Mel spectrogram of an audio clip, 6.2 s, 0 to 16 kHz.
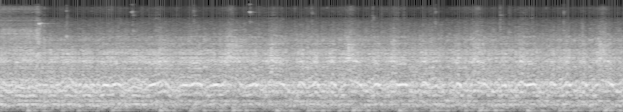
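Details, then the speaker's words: Abandoned, partially disassembled 1956 Oldsmobile 88 after sitting in a shed, fuel poured in, spark present; starter churns steadily in an even rhythm but it never fires; owner suspects very low compression, unconfirmed. "not happy but uh we don't have enough compression I don't think kind of sounds like it wants to but man that sounds like it's got some super low"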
